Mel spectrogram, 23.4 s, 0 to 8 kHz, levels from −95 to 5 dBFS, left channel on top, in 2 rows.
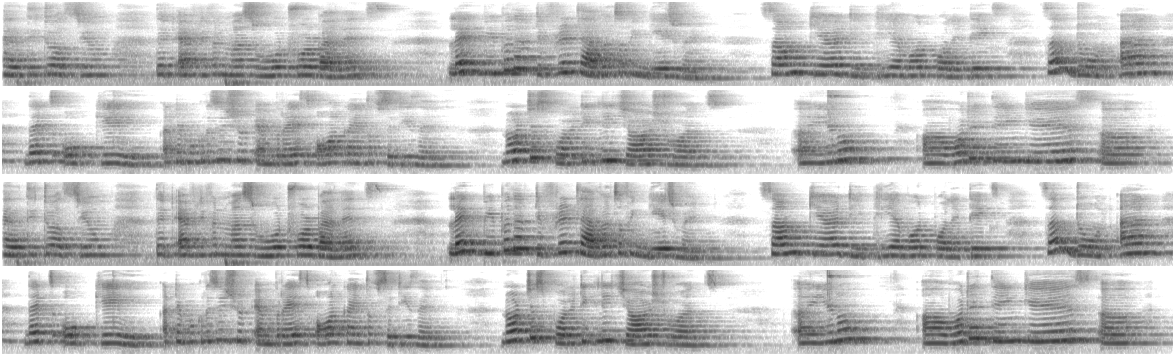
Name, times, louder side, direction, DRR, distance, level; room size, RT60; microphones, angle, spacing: voice 1, 0.0-3.7 4.5-7.0 7.7-9.9 10.4-11.5 11.9-16.1 16.7-18.9 19.6-20.3 20.9-23.0, right 3 dB, 55° right, 5 dB, 0.5 m, -26 dB
8.6 x 4.8 x 2.7 m, 1.1 s
head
